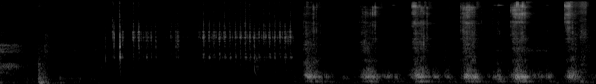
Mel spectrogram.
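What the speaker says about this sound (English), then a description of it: "I'm going to put the cover back roughly in place." A cover is set back roughly in place, giving a quiet ratcheting clatter and a run of scraping clicks, then several louder knocks and rattles as it settles.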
